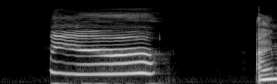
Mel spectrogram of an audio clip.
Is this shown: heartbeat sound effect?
no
